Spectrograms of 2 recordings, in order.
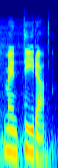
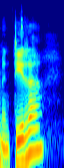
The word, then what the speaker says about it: mentira: Mentira. – Mentira? With an R at the end? Mentira? – Yes, it's a feminine word.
